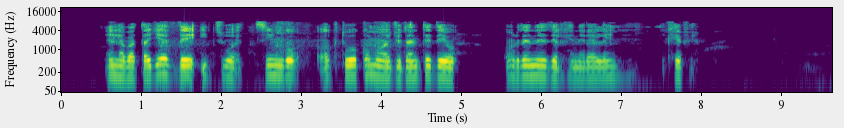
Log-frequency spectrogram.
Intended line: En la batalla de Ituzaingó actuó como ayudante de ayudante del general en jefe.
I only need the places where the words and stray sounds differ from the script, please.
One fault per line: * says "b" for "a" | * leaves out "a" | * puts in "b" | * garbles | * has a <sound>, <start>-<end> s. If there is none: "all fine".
* says "órdenes" for "ayudante"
